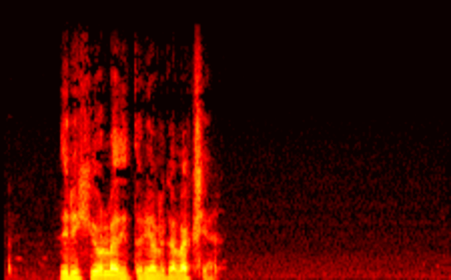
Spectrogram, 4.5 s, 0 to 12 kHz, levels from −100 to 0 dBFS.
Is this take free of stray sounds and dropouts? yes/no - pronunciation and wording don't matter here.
yes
